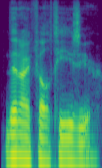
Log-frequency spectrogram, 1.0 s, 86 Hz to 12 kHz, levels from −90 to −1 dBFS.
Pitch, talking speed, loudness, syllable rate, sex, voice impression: 105 Hz, 235 wpm, -16 LUFS, 5.4 syllables/s, male, masculine, middle-aged, slightly relaxed, slightly fluent, raspy, intellectual, calm, mature, slightly friendly, wild, lively, strict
